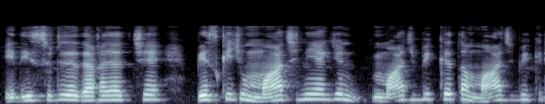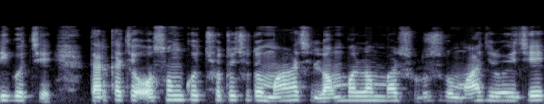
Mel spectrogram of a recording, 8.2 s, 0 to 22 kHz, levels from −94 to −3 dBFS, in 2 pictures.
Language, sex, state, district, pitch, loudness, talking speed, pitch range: Bengali, female, West Bengal, Jhargram, 165 Hz, -22 LUFS, 190 wpm, 150-180 Hz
